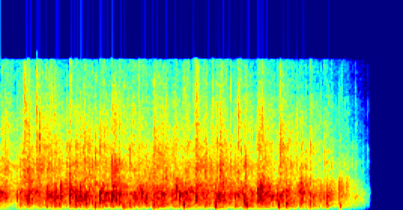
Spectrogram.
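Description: Dense, steady audience applause in a lecture hall at a new-teacher training workshop, welcoming a university soil-environment professor to the podium; many hands clapping continuously for about three seconds, then stopping abruptly.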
